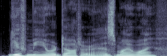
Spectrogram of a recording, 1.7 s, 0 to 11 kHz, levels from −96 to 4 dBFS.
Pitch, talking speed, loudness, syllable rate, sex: 115 Hz, 250 wpm, -19 LUFS, 5.7 syllables/s, male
